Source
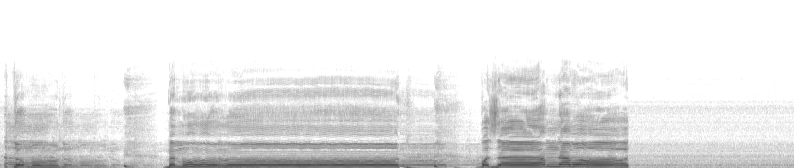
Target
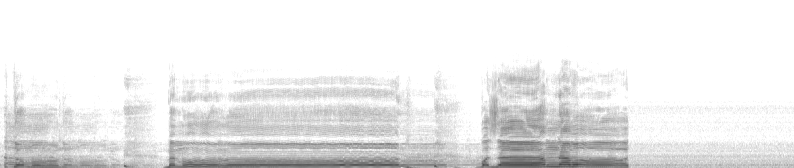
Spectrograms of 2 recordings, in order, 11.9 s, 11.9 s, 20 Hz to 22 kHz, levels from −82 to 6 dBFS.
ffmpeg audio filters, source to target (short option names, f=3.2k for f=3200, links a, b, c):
-filter_complex "[0:a]asettb=1/sr,asplit=3[a][b][c];[a]atrim=end=5.074[d];[b]atrim=start=5.07:end=6.13,asetpts=PTS-STARTPTS,afade=t=in:d=0.004:c=qsin,afade=t=out:st=1.056:d=0.004:c=qsin,asplit=2[e][f];[f]adelay=22,volume=-5dB[g];[e][g]amix=inputs=2:normalize=0,atrim=end_sample=46746[h];[c]atrim=start=6.126[i];[d][h]acrossfade=d=0.004:c1=hsin:c2=qsin[j];[j][i]acrossfade=d=0.004:c1=qsin:c2=hsin,asettb=1/sr,asplit=3[k][l][m];[k]atrim=end=7.504[n];[l]atrim=start=7.5:end=8.67,asetpts=PTS-STARTPTS,afade=t=in:d=0.004:c=qsin,afade=t=out:st=1.166:d=0.004:c=qsin,acontrast=22[o];[m]atrim=start=8.666[p];[n][o]acrossfade=d=0.004:c1=hsin:c2=qsin[q];[q][p]acrossfade=d=0.004:c1=qsin:c2=hsin,volume=-4dB"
